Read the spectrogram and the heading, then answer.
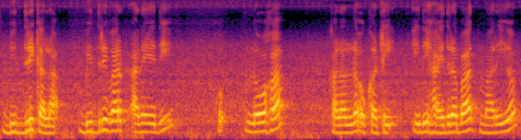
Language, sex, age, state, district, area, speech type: Telugu, male, 18-30, Telangana, Adilabad, urban, spontaneous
